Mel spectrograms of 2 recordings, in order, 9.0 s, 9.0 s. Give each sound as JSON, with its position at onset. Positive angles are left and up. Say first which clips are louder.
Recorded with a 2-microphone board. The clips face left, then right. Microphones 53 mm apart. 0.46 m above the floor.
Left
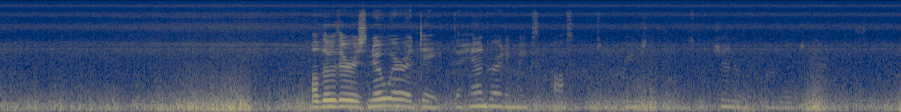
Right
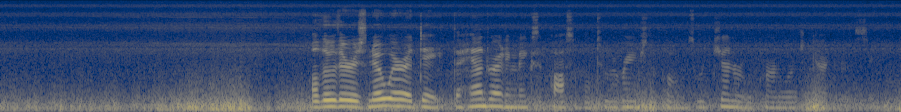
{"t": 3.1, "sound": "a woman speaking", "louder": "right 2 dB", "side_deg": -5}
